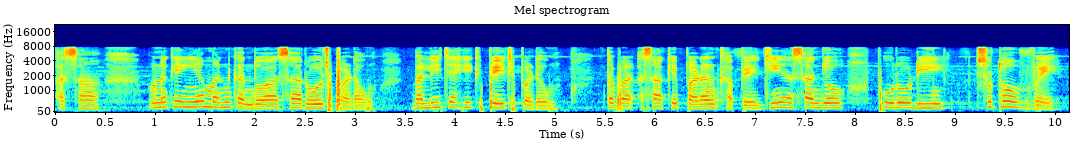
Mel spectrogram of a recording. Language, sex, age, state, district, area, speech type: Sindhi, female, 45-60, Delhi, South Delhi, urban, spontaneous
